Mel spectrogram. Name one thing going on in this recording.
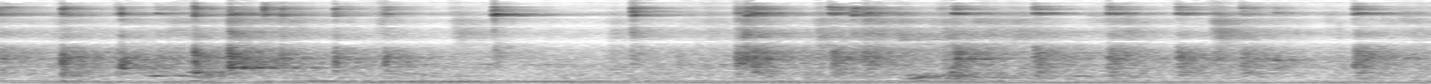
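Table tennis balls tap quickly against paddles and tables in an echoing hall.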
